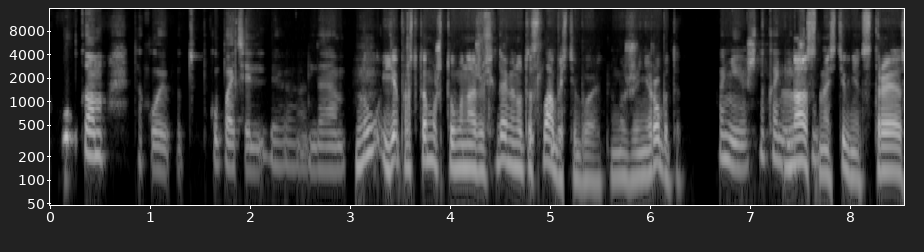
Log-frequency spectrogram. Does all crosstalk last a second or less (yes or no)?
yes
